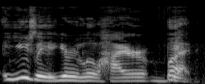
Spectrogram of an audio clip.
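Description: A man's voice: fairly high pitch, fairly quick, no echo. A middle-aged man chatting casually as a visitor, speaking from behind a handheld camera. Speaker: visitor filming a tour. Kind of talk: casual chat. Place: large indoor warehouse and store.

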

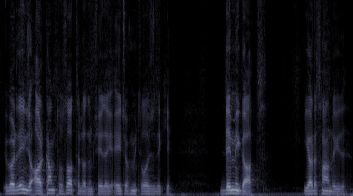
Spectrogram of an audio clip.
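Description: A man's voice: on the low side, fairly even intonation, fairly quick, smooth. A young man giving casual, joking commentary over his own gameplay and talking to the creatures in the game. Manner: chatty, joking, talks to the game's mobs. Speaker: gaming YouTuber.

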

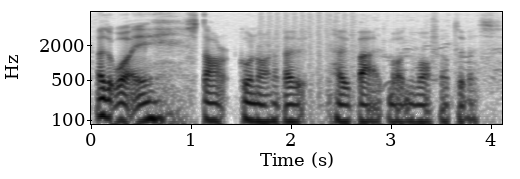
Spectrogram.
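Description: Low, even-toned man with broad Scottish accent. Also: normal speed. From Scotland. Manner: hesitant, trying to speak clearly. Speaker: gaming commentator. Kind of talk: casual gameplay commentary. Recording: hissy home mic with faint noise. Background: game gunfire.

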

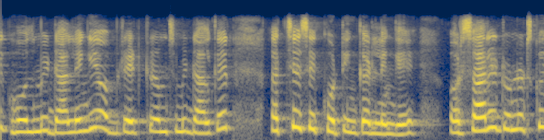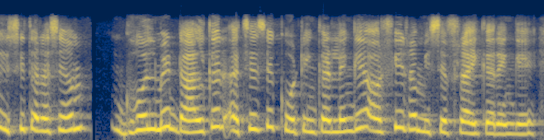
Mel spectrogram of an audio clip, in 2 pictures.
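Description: Friendly and instructive, a woman who hosts a home cooking channel walks viewers through a recipe one step at a time, going back over each step patiently. Her voice is high, mellow and a little hoarse, and the audio is lo-fi and dull, as though recorded on a phone over the kitchen counter.

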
